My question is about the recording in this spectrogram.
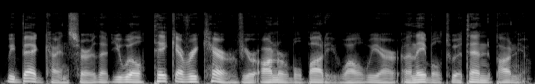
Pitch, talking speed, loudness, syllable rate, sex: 100 Hz, 245 wpm, -17 LUFS, 6.6 syllables/s, male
